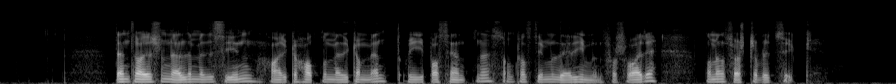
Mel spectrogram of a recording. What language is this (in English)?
Norwegian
